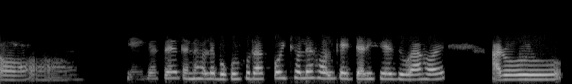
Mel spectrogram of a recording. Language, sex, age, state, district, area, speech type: Assamese, female, 18-30, Assam, Goalpara, rural, conversation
